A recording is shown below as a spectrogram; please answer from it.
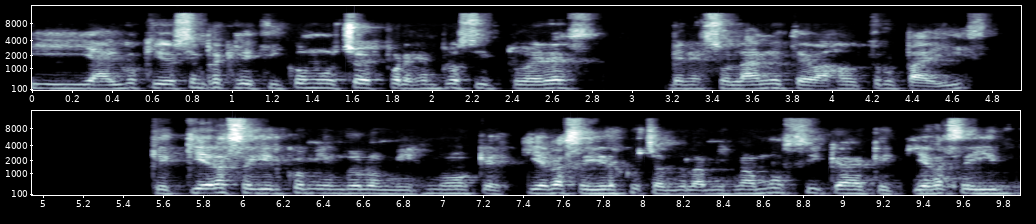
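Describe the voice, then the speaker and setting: Speaking at a fairly quick pace, a man has a dark, mellow, somewhat breathy voice and a flat, monotone delivery. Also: medium pitch for a man. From Venezuela, Caracas. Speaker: human resources executive. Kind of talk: interview. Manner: hesitant with fillers.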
